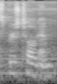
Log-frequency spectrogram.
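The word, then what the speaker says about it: Bruce Tulgan: From, how do you say, Bruce Tolgan? – Yes, Bruce Tilghman.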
